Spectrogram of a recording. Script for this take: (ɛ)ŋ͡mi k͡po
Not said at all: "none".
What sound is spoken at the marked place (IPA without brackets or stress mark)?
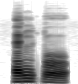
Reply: ɛ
